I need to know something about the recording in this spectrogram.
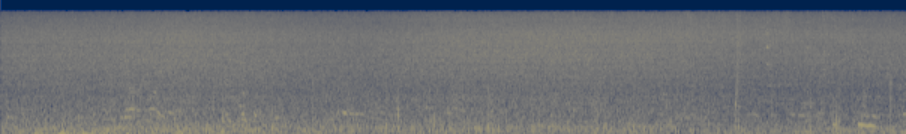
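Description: Voices of people chatter in the distance outdoors.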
